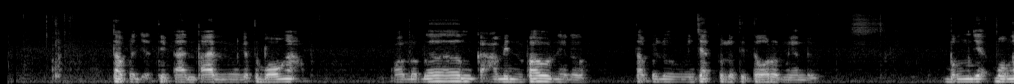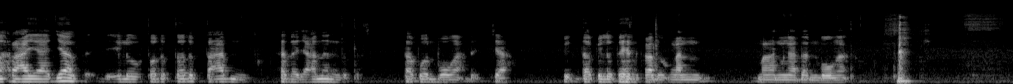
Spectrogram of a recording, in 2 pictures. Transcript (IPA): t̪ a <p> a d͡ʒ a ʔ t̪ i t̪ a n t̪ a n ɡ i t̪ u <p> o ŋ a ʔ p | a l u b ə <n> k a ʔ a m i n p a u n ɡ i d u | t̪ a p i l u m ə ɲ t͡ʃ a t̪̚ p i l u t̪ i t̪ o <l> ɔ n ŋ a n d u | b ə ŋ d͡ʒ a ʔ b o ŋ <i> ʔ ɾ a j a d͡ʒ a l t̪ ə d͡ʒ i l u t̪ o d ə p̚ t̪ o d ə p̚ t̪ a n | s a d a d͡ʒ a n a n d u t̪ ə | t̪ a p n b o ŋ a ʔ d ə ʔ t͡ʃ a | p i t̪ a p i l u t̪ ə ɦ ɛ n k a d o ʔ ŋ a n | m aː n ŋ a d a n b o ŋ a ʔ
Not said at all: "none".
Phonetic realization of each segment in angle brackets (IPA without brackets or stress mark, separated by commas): p, b, ŋ, ɾ, a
